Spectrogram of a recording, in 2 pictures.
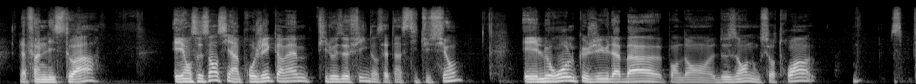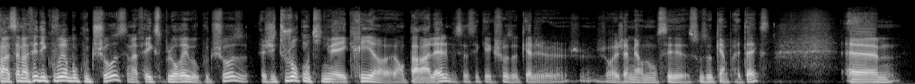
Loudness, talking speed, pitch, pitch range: -16 LUFS, 225 wpm, 130 Hz, 115-150 Hz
